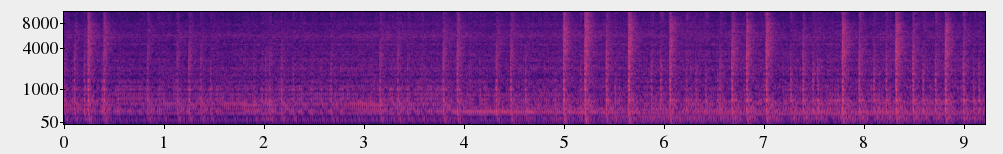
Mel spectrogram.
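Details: 1991 Honda CR80, 80cc two-stroke, first run after repacking the exhaust silencer: loud, crisp two-stroke crackle with sharp throttle blips over a ringing exhaust; clean and strong, running as it should.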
